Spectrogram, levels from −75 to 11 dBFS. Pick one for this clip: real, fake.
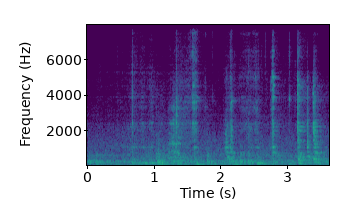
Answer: fake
